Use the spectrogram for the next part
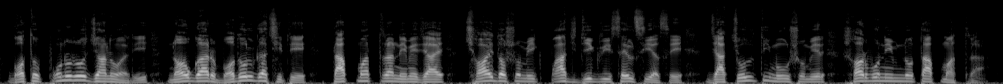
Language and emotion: Bengali, neutral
